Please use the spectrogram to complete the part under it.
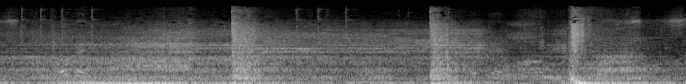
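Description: A shotgun fires three heavy booming blasts in the Alan Wake game, spaced a couple of seconds apart over a rumbling backdrop, with a player talking around them.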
